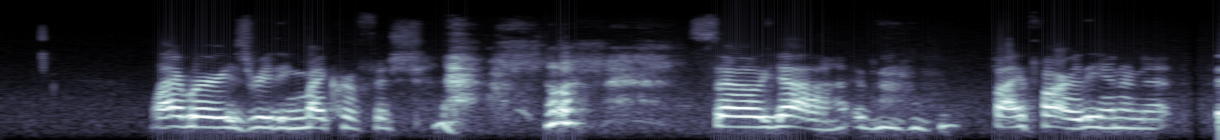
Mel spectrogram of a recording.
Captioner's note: laughs; laughing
